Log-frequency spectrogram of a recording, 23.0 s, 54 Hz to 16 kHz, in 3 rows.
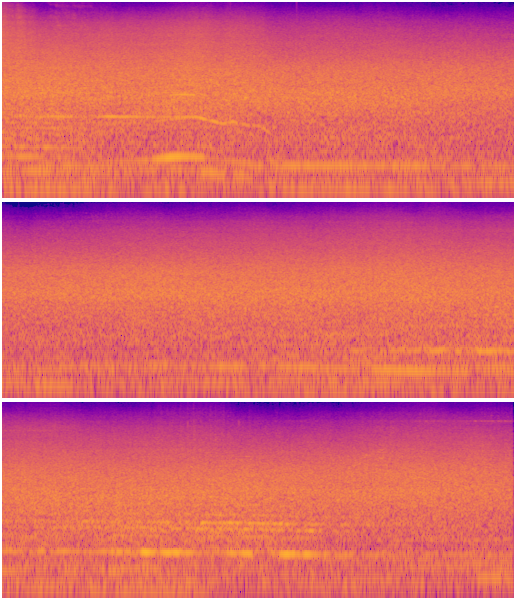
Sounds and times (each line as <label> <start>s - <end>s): Traffic 0.0s - 23.0s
